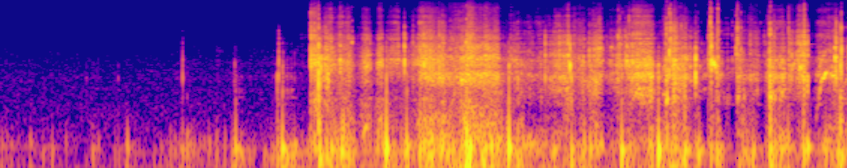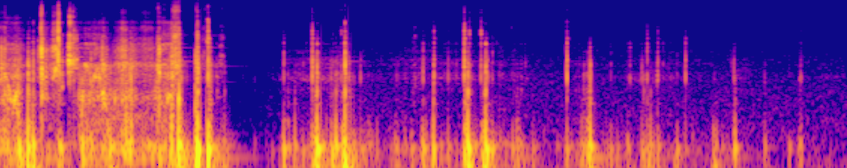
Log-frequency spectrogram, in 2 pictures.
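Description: Rustling and scraping of paraglider lines, risers, harness and gloves being handled close to the camera, loud and continuous from about three seconds in to about nine seconds. After that come scattered separate clicks and knocks of the gear.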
